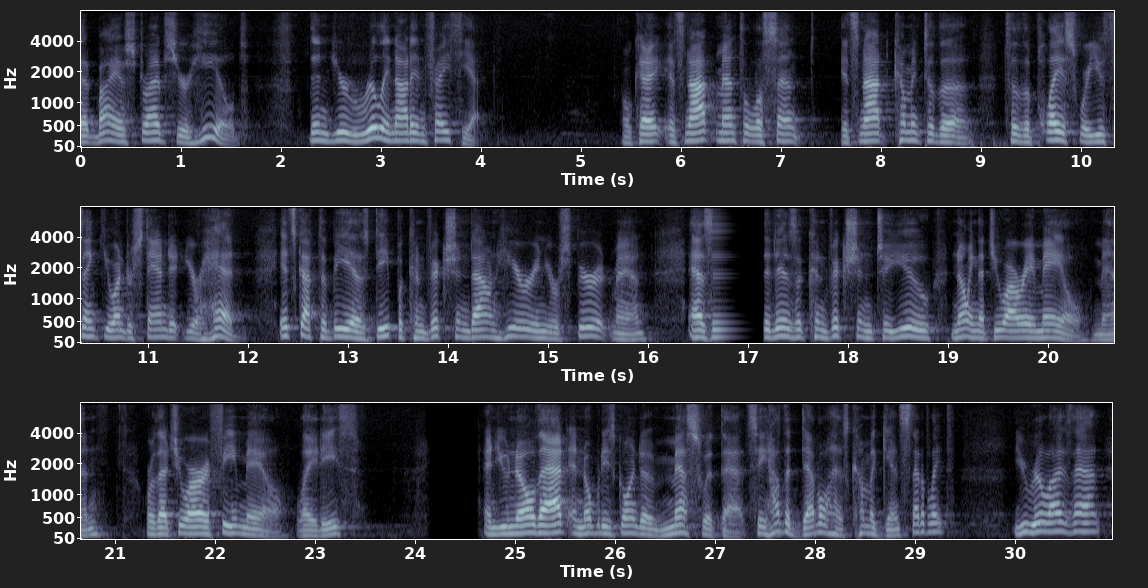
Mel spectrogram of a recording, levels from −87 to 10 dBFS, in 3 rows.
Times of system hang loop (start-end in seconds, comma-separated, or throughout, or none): none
